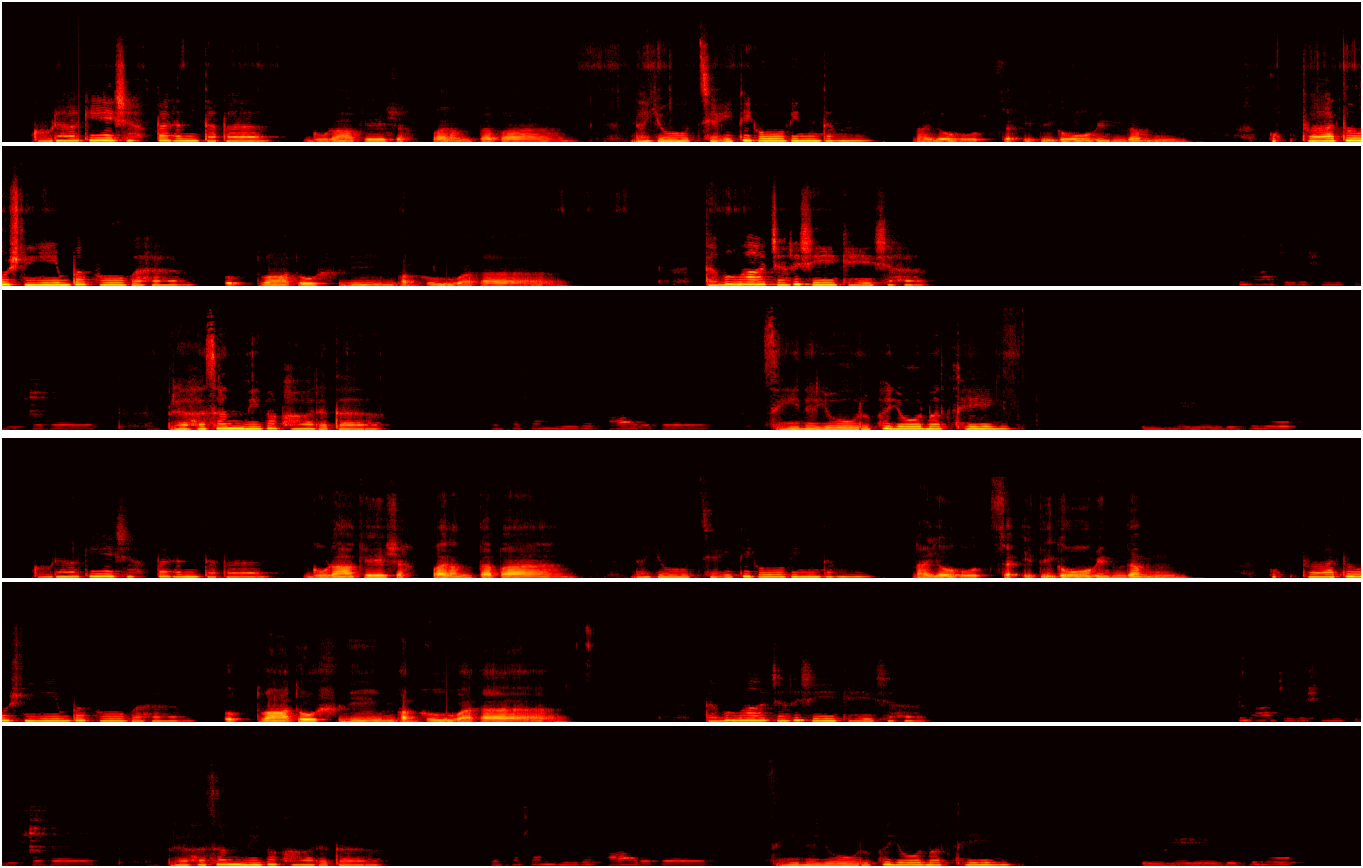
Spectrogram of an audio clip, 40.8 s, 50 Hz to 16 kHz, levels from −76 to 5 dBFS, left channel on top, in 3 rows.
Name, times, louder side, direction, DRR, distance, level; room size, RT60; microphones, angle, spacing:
voice 1, 0.3-2.7 6.3-8.7 12.7-15.5 20.6-22.8 28.8-31.0 34.9-37.3, left 4 dB, 70° left, 0.5 m, -30 dB
voice 2, 3.0-5.8 9.1-11.9 15.8-19.3, right 4 dB, 45° right, 0.5 m, -31 dB
voice 3, 25.9-28.1 32.1-34.3 38.6-40.1, right 2 dB, 85° right, 2.1 m, -53 dB
13.0 x 6.7 x 4.2 m
head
